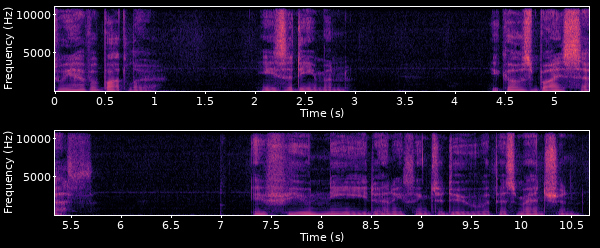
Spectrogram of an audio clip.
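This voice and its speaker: A man playing a possessive vampire in an ASMR roleplay. He speaks low and slow, in a measured, even tone aimed straight at the listener. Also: vocal fry. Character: calm possessive male vampire host.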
